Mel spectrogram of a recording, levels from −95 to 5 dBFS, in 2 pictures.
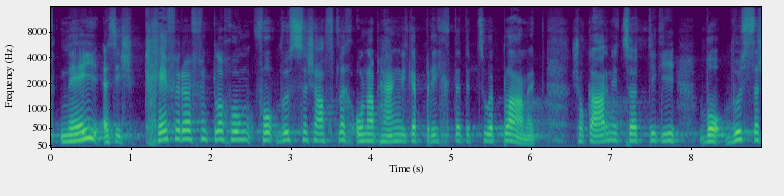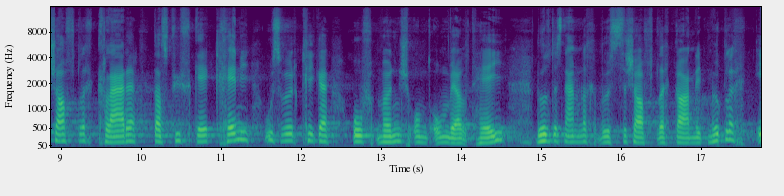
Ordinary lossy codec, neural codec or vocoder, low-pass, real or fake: Opus, 32 kbps; none; 14.4 kHz; real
